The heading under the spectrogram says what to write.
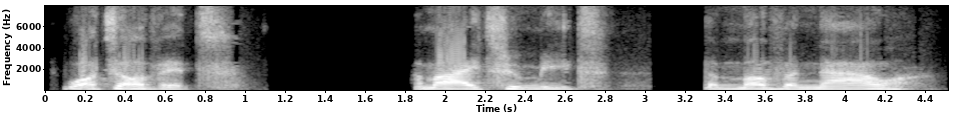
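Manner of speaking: high-pitched, slow wretched mutant voice; Rufus. Acted. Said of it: "He speaks up and goes".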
